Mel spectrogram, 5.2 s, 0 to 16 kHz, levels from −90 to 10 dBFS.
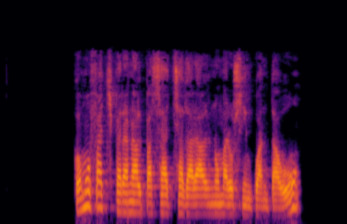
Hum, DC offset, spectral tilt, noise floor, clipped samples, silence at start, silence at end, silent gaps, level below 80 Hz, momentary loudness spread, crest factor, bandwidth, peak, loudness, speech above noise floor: none; under 0.1%; -4.5 dB/octave; under -90 dBFS; under 0.1%; 1.1 s; 0.7 s; none; -64 dBFS; 5 LU; 16 dB; 7.8 kHz; -2 dBFS; -18 LUFS; over 73 dB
